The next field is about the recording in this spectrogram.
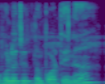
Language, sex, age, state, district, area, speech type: Nepali, female, 45-60, West Bengal, Darjeeling, rural, spontaneous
